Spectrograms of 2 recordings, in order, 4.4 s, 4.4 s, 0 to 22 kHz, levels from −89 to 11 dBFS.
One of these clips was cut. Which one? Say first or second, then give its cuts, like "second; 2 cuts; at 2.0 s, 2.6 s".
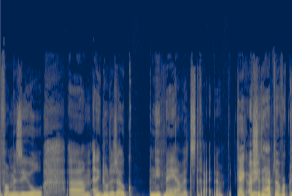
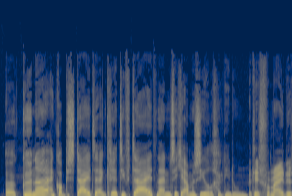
first; 1 cut; at 3.4 s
